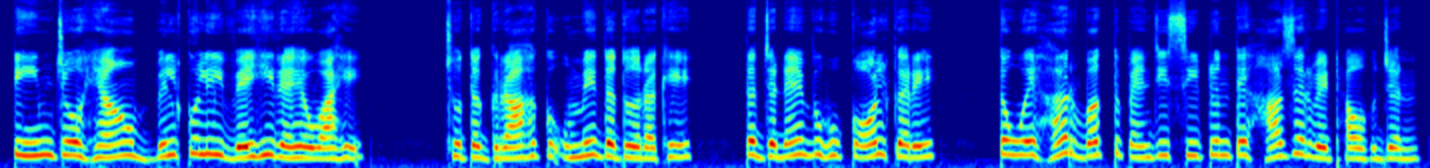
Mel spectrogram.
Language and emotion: Sindhi, sad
